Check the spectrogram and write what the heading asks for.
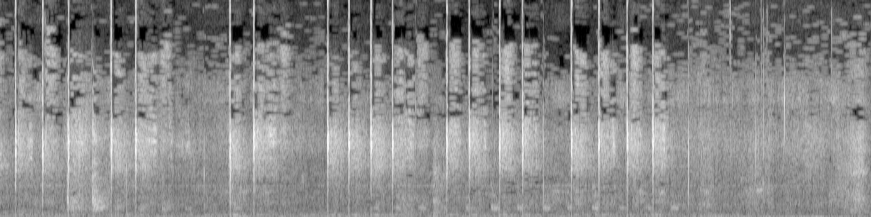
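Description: Chalk writing on a chalkboard: quick sharp taps and short scratches as letters and arrows are drawn, several strokes a second, over a low steady hum.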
